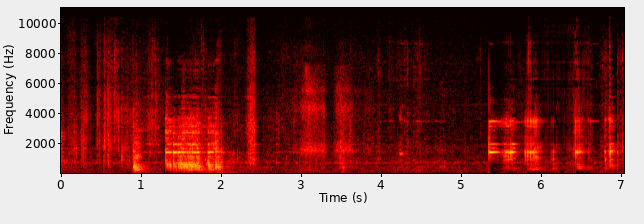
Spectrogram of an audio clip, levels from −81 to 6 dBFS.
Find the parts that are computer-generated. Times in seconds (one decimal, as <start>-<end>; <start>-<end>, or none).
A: 5.8-6.6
